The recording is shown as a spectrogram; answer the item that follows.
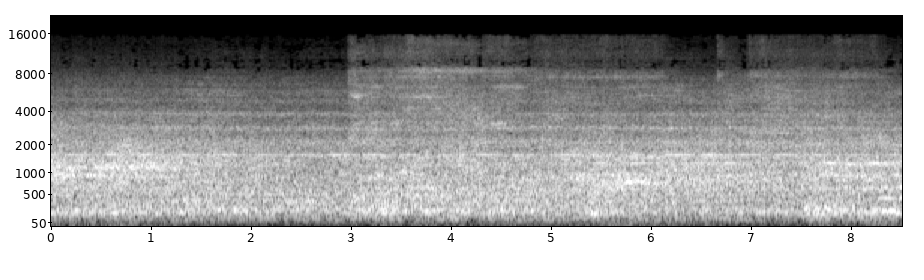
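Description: Container wagons of a long intermodal freight train rolling past at speed, with steady wheel-on-rail noise.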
